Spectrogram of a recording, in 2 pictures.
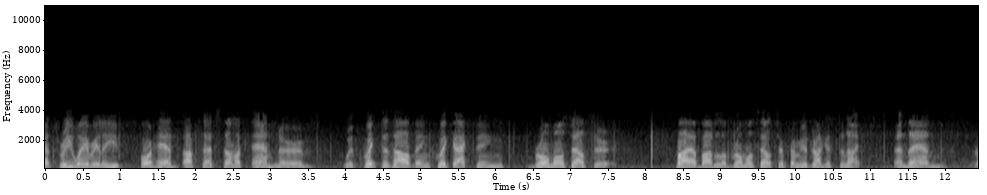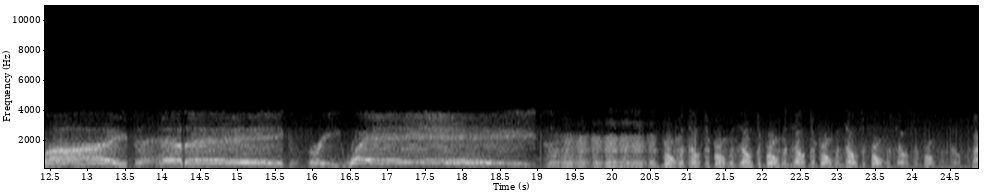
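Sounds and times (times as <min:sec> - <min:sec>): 
speech: 0:00.0 - 0:07.7, 0:08.4 - 0:12.6
Bromo Seltzer train chugging sound effect: 0:13.7 - 0:24.8.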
